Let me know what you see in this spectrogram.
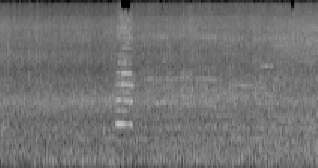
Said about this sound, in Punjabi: ਤੁਸੀਂ ਦੇਖਦੇ ਕਿੰਨੀ ਸਪੀਡ ਨਾਲ ਪਾਣੀ ਆ ਰਿਹਾ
